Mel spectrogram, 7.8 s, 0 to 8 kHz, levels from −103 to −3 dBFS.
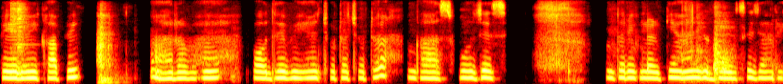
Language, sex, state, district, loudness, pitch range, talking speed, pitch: Hindi, female, Bihar, Muzaffarpur, -16 LUFS, 225-235 Hz, 160 wpm, 230 Hz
